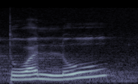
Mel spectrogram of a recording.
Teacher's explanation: setelah membaca waw mad tuwallu, ini waw mad dari jauf, makhraj jauf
